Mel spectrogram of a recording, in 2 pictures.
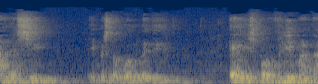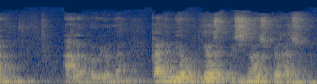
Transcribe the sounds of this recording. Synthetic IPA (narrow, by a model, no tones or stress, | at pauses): ɐnesi | ipest̪oɡonmeði | e̞çispɾo̞vlimɐt̪ɐɐlɐpɾovlimɐt̪ɐkɐnimɲɐput̪ʝɐst̪ubisinɐnɐsupe̞ɾɐsun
